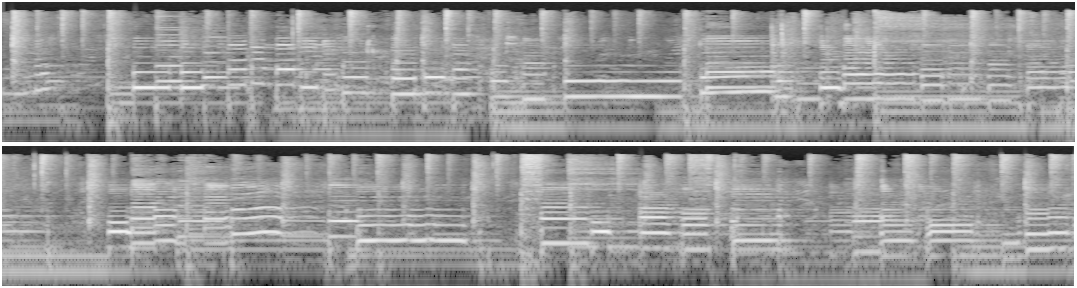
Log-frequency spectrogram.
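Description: Live band playing an instrumental passage: guitar picking a melody line with a few bent notes, over bass guitar and drums keeping a steady beat.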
